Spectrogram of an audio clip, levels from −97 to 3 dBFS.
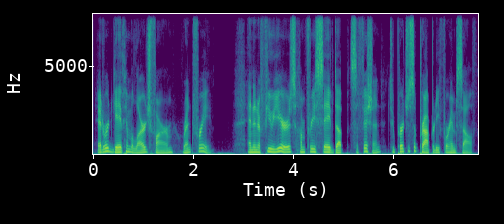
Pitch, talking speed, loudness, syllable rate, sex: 135 Hz, 180 wpm, -21 LUFS, 5.2 syllables/s, male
